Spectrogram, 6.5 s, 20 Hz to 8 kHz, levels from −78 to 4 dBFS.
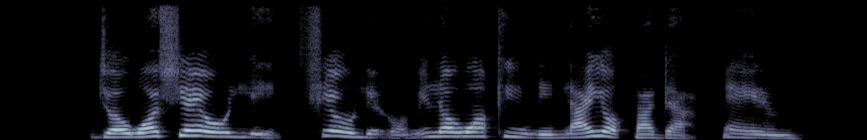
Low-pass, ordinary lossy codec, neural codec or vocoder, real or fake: none; none; codec, 16 kHz, 1 kbps, FreqCodec, larger model; fake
